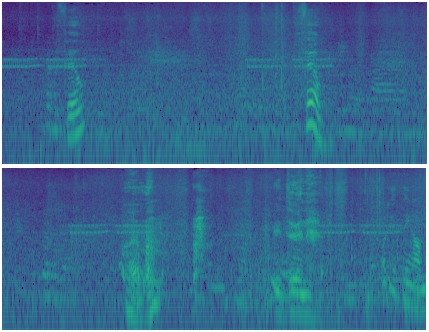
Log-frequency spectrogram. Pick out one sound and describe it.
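An older woman speaks softly nearby.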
